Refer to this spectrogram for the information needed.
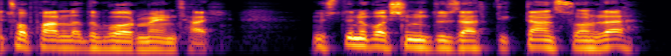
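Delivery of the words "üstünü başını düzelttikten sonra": usual speaking voice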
